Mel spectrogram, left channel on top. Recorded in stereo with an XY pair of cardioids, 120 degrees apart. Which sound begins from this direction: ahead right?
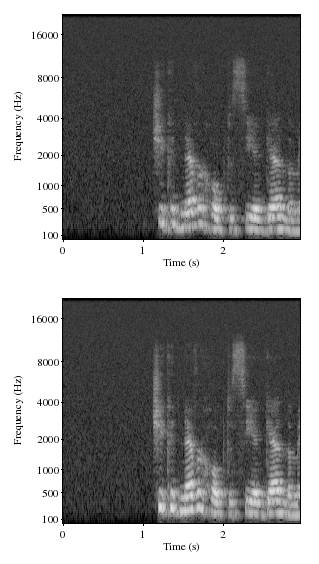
A woman speaking, at 1.1 s.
